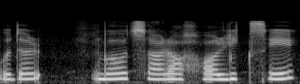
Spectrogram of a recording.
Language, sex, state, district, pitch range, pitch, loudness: Hindi, female, West Bengal, Darjeeling, 245-255 Hz, 250 Hz, -15 LUFS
